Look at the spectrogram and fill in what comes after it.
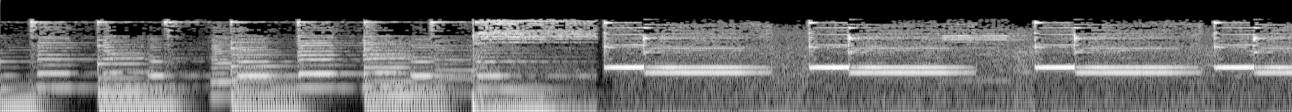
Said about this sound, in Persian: زنه چی شده که باز دروازه را زنگ زده؟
